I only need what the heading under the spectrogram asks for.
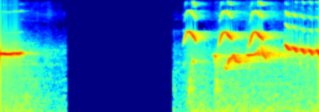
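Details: White-rumped shama singing in forest with no background noise, a lure song meant to rouse other shamas: a brief clear whistle, a pause, then a run of rich, looping whistled notes with rising and falling phrases.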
